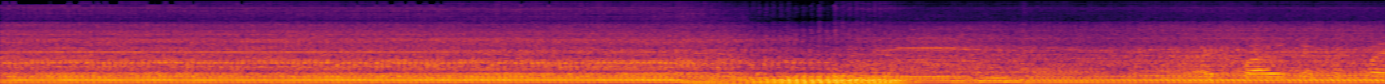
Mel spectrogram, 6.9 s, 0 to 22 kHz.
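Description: A Pulsar GX400BN propane generator runs close by with a steady engine drone and hum, its tone dipping and surging briefly around the middle before settling back to an even, continuous run.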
